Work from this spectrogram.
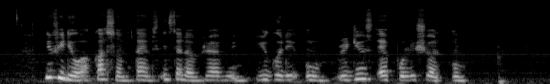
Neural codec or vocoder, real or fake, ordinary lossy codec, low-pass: none; real; none; 14.4 kHz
